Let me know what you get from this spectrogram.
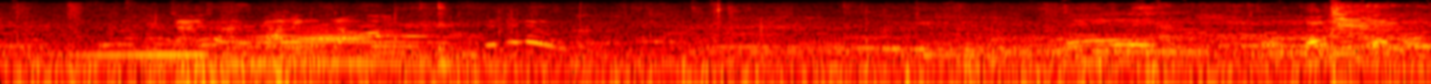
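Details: Cattle being unloaded from a truck: overlapping harmonic lowing calls, some rising and falling in bending arcs, repeated through the clip over a steady background hum with faint voices.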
